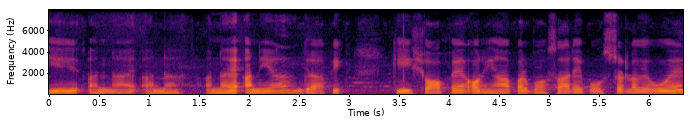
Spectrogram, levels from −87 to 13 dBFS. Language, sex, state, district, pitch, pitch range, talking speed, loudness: Hindi, female, Punjab, Kapurthala, 170 Hz, 165-185 Hz, 190 wpm, -20 LUFS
